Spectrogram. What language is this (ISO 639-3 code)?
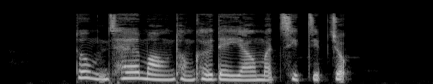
yue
